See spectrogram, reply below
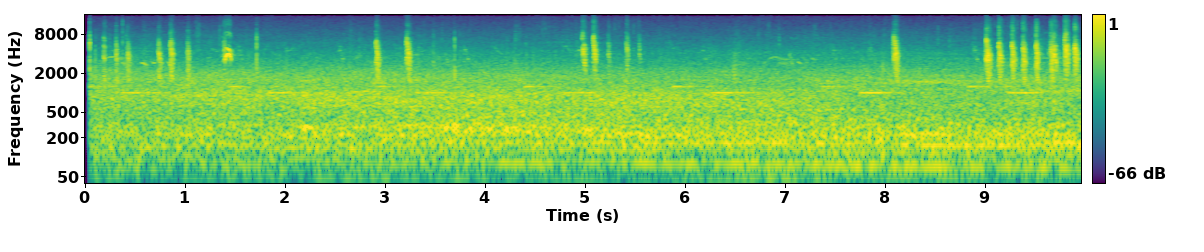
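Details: Sparrows among cherry blossoms at a Tenmangu shrine on 1 April 2023, giving short, sharp, scattered chirps in small bursts over a steady hum of city traffic.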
